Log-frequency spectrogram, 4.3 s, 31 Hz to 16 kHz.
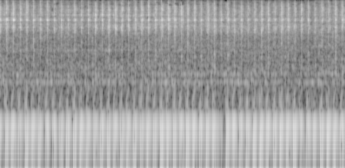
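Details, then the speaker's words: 1980 Honda XL185S single at idle: a steady quick ticking knock about four per second; owner suspects piston slap, not confirmed. "Here's the 185. It runs alright, but it has noise, which I think is piston slap."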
